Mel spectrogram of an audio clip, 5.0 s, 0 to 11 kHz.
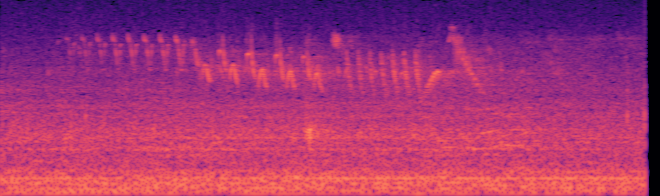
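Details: Common chaffinch (Fringilla coelebs) singing in a maple tree in Helsinki, Finland, in May 2013: a bright, descending run of quick notes ending in a flourish, over a steady low background rumble.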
